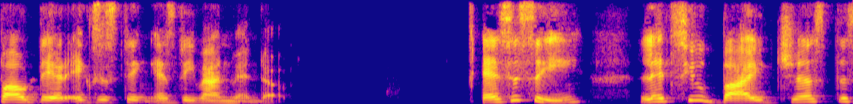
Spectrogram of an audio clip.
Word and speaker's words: SSE: So, which brings to 2021, the third acronym, which is the one that Gartner introduced, SSE, Security Service Edge, pronounced SSE, not SE.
